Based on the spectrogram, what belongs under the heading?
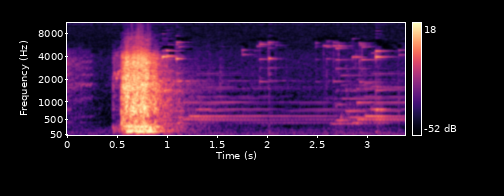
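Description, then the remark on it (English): A heavy solid steel door slams shut with a single loud, booming thud, followed by a faint rattling and a low lingering resonance as the sound dies away. “Who closed the door?”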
